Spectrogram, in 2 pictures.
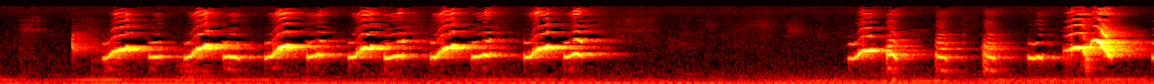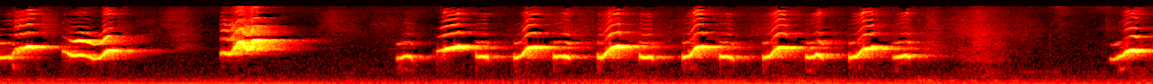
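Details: Cockatiel song from a pet bird, three phrases of quick repeated two-tone whistles, each note sliding up then dropping to a lower pitch, with a few harsher squawky notes mixed into the middle phrase.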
